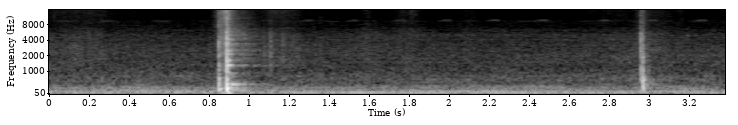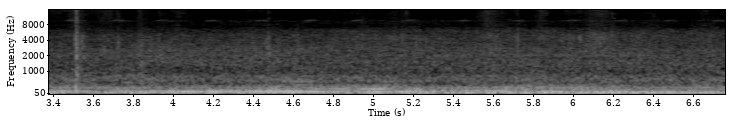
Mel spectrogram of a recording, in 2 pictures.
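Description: Stomp rocket launched by a foot hitting its air pedal, giving one sharp pop about a second in. A much fainter click follows about two seconds later.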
